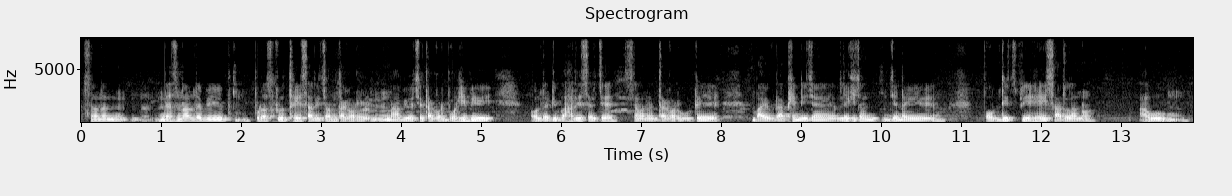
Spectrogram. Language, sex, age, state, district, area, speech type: Odia, male, 18-30, Odisha, Bargarh, urban, spontaneous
